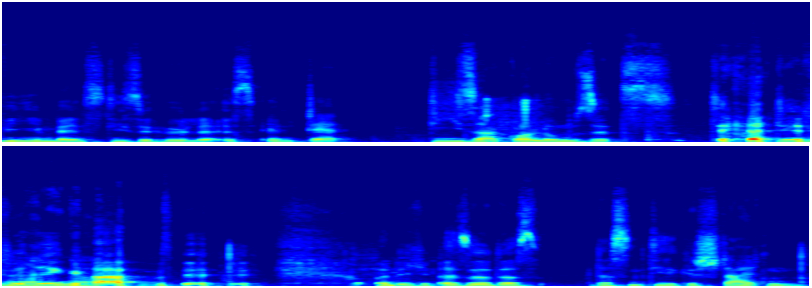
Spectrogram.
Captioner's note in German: gelächter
